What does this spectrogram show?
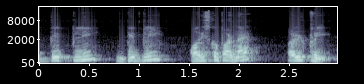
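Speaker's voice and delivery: teacher sounding out the syllables; pronunciation demo. Shown as a demonstration. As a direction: break it into बिबली then अल्ट्री. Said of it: "अब इसको आपको पढ़ना कैसे है?".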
